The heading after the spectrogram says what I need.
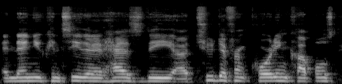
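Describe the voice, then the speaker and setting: A woman's voice: low-pitched, fairly even intonation, fairly quick. A woman with a regional American accent, hosting a live vintage sale, chatting as she describes items and counts down bids. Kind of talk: live auction selling.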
